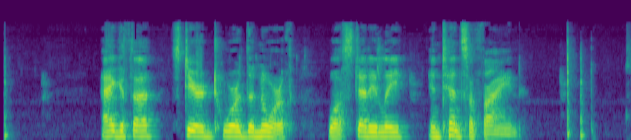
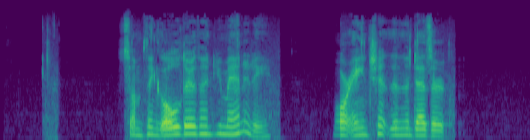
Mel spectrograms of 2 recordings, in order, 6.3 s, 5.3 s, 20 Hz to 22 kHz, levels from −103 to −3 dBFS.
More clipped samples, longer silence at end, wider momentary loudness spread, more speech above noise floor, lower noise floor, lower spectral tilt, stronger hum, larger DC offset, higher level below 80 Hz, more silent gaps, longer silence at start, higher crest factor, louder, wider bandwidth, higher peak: neither; second, 0.45 s vs 0.8 s; first, 19 LU vs 16 LU; about the same, 58 dB vs 57 dB; second, -73 dBFS vs -86 dBFS; about the same, -5.5 dB/octave vs -4.5 dB/octave; neither; neither; first, -60 dBFS vs -72 dBFS; neither; second, 0.05 s vs 1.25 s; second, 16 dB vs 22 dB; first, -15 LUFS vs -29 LUFS; second, 11.5 kHz vs 14 kHz; first, -2 dBFS vs -8 dBFS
